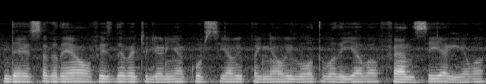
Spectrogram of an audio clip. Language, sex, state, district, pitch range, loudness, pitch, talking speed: Punjabi, male, Punjab, Kapurthala, 125-130 Hz, -19 LUFS, 130 Hz, 220 wpm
